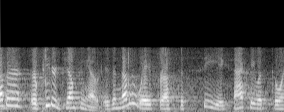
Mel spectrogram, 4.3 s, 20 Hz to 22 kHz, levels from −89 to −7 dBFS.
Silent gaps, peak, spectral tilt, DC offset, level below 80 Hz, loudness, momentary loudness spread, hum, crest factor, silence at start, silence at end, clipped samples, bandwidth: none; -4 dBFS; -11.5 dB/octave; 0.4%; -46 dBFS; -19 LUFS; 8 LU; none; 14 dB; 0 s; 0 s; under 0.1%; 4 kHz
